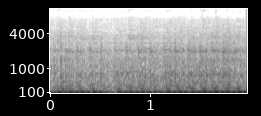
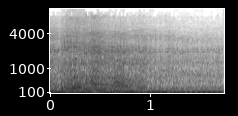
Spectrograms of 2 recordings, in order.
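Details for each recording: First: Wilderness ATV single cylinder just revived after ethanol-damaged carburetor, left to idle: slow heavy lumpy thumping about four beats a second; idle speed too low. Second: Wilderness ATV after ethanol-damaged carb repair: the single-cylinder engine swells smoothly with throttle blips, with no sticking or stumbling. Idle is a bit low and there was a slight backfire. Healthy throttle response.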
